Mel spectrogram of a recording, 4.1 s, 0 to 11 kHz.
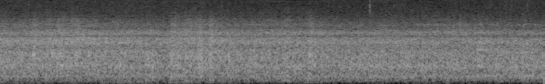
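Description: PKP class EN57 electric multiple unit running along a curve, a steady noise of wheels on rails with a few faint clicks.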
